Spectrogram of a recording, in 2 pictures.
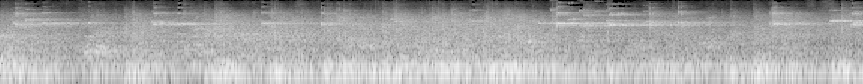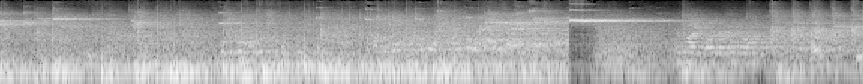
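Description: Basketballs bounce with hollow thuds.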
